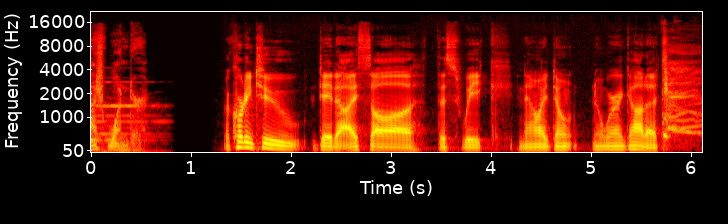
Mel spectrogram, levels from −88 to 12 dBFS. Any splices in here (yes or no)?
yes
